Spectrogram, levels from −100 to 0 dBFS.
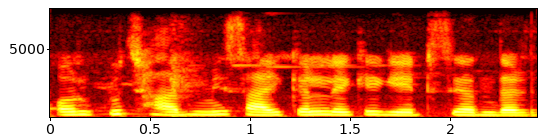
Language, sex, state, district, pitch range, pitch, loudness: Bajjika, female, Bihar, Vaishali, 190-215 Hz, 205 Hz, -16 LUFS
